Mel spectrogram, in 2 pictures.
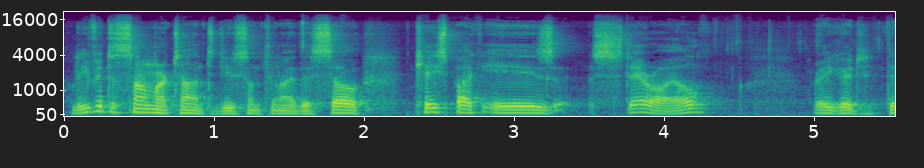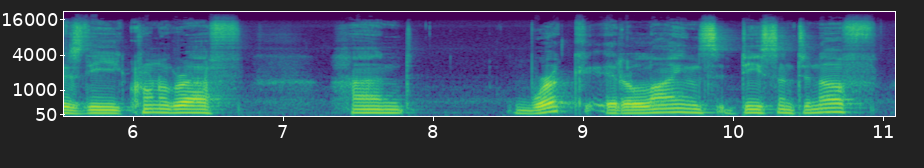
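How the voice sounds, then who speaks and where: A man's voice: mid-range voice, measured pace, darkish tone. A man hosting a casual unboxing vlog, talking enthusiastically and gushing over details with rambling asides. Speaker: watch reviewer, channel host.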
